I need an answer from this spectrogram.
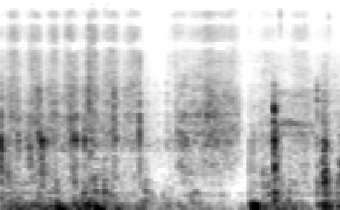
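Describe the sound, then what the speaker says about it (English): A small wooden dowel rolls back and forth over a folded paper crease in a handmade journal, giving a close, dry rubbing scrape in steady strokes with a brief pause, no talking. "I'm going to use my little wooden dowel method to round that a little bit"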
